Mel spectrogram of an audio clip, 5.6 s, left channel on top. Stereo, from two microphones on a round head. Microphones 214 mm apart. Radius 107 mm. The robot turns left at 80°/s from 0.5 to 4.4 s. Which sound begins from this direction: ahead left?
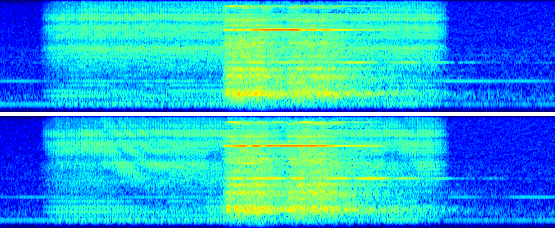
A phone ringing, at 2.2 s.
